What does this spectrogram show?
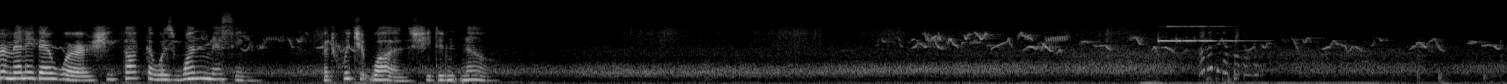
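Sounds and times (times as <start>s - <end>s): birds chirping: 0.0s - 4.8s, 8.7s - 15.0s
steady background hiss: 0.0s - 15.0s
high whistle-like bird note: 11.6s - 12.7s.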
